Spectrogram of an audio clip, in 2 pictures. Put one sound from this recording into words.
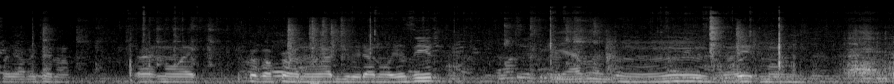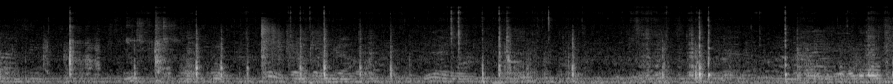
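A metal ladle scrapes and clinks against a metal pan.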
